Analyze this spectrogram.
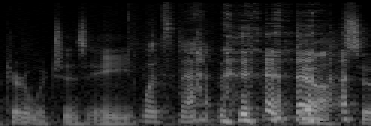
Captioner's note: laughs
